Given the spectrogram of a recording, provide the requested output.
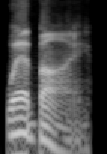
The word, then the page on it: whereby: British English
